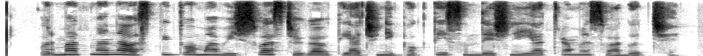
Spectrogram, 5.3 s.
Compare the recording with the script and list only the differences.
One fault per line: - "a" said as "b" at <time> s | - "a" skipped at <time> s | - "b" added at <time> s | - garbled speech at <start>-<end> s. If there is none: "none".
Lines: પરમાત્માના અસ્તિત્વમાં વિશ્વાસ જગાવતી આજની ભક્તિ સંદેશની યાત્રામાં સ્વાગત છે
none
